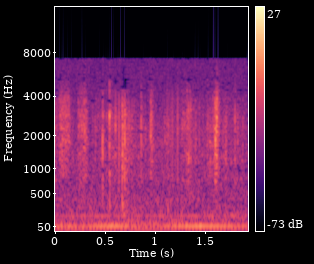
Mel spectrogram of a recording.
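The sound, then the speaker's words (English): An envelope holding a note being torn open: a quiet run of crisp, papery rips and crinkles in short uneven bursts over a low steady hum, with no voices. “Aren't you going to open it?”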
